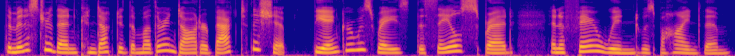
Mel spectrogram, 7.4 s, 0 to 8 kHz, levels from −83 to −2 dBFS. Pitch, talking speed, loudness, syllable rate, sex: 225 Hz, 210 wpm, -20 LUFS, 5.3 syllables/s, female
